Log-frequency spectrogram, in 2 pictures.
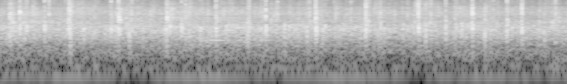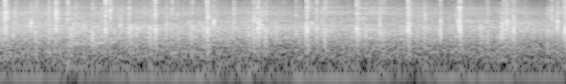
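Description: Audience applauding: many hands clapping in a dense, steady patter, with a few sharper claps close by. The applause thins slightly near the end.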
